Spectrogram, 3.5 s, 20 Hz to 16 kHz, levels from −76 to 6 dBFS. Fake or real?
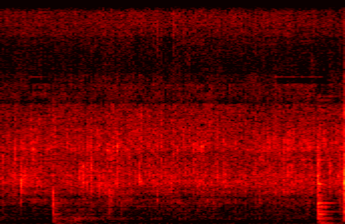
real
